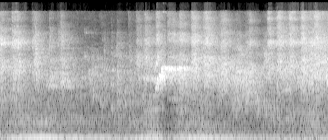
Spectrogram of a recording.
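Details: A group of budgerigars chattering with buzzy, rasping warbles; a short rising whistle stands out midway through the continuous high-pitched chirping.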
